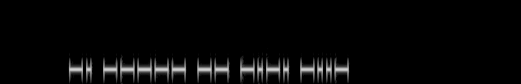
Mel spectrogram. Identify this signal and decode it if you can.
Morse code, heard as a keyed tone, about 28 wpm, 700 Hz. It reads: N0MCX
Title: USA Call Signs - 5 Characters - 28wpm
